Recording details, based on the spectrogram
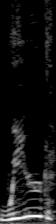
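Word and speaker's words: Wyrd: Now, we have the third album from Crawling Chaos with what is either pronounced weird or weird. It's W Y RD and I've heard it pronounced both ways, so you know, pick your poison.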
